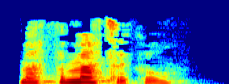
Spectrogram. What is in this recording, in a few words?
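"mathematical", British; Study, education, research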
